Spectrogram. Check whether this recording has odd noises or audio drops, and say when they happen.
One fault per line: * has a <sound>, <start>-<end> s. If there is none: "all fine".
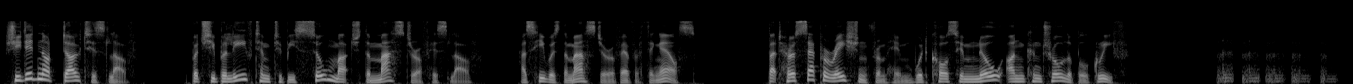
* has a laugh, 12.2-13.4 s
